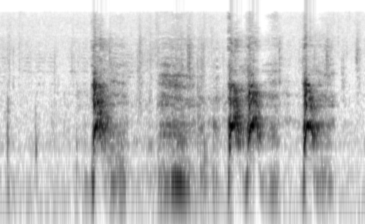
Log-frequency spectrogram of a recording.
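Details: Morning play-wrestling between dogs boarded at a home in Valley Village, California, with two more dogs observing; three bursts of sharp barking and snarling play vocalizations separated by quieter growly rumbles.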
